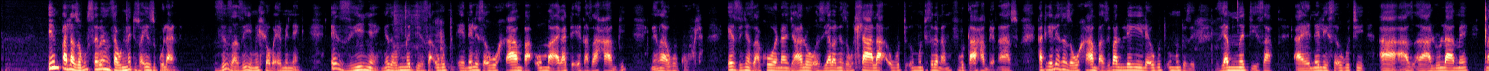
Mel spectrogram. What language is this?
North Ndebele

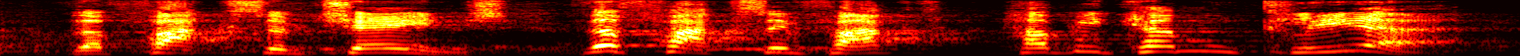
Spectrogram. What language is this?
English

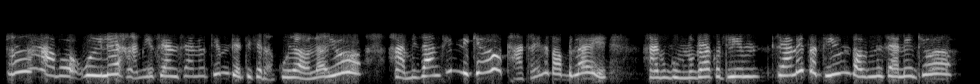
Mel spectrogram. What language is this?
Nepali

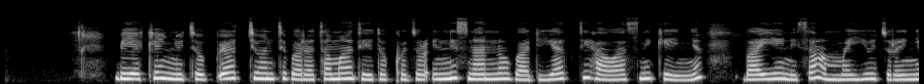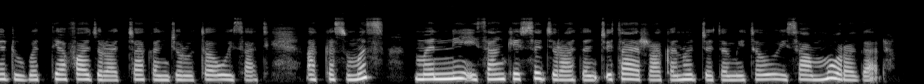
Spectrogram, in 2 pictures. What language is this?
Oromo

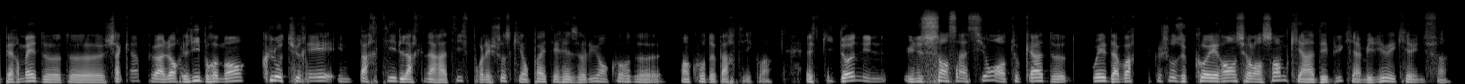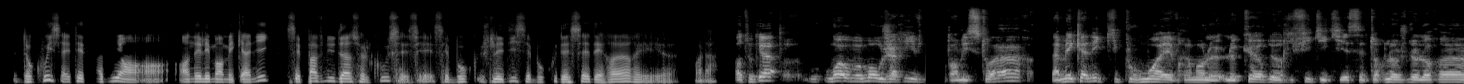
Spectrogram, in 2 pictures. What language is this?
French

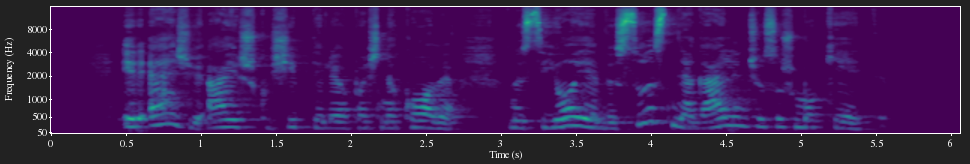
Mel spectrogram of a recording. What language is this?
Lithuanian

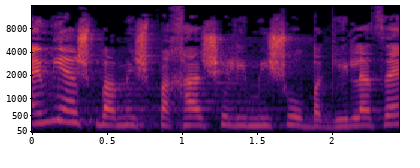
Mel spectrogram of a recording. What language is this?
Hebrew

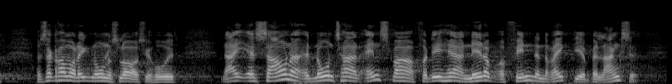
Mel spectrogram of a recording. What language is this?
Danish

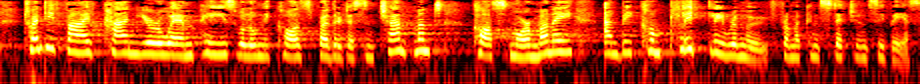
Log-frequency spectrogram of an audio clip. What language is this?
English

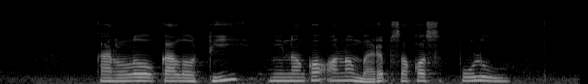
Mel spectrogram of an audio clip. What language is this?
Javanese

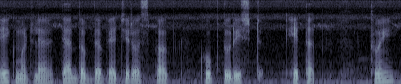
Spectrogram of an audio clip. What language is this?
Konkani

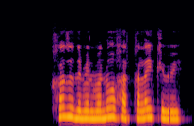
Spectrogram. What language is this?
Pashto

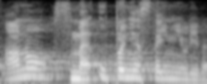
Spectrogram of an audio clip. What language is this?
Czech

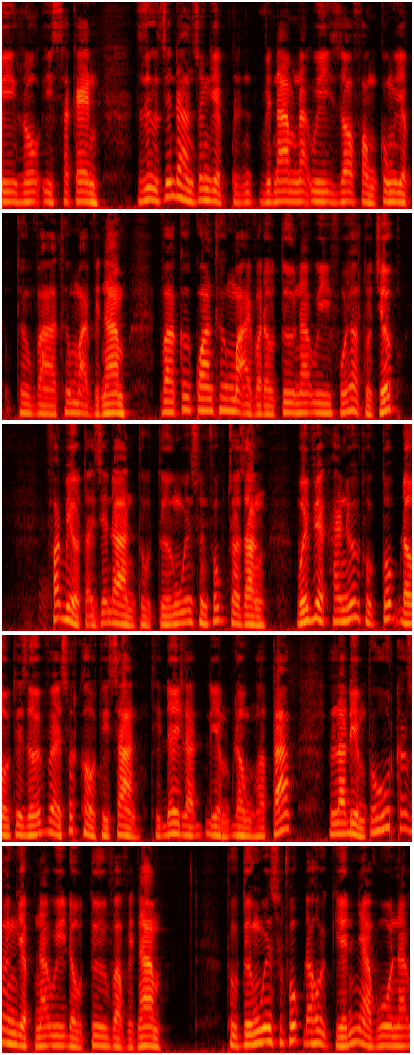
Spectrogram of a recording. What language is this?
Vietnamese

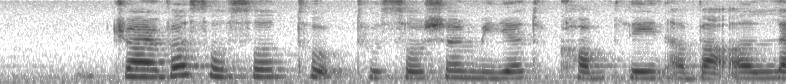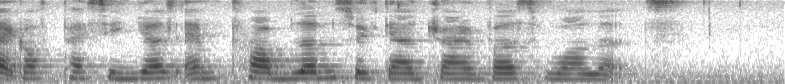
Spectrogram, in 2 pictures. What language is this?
English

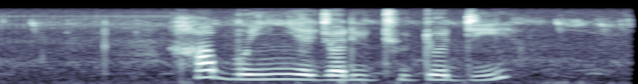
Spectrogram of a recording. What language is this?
Tswana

